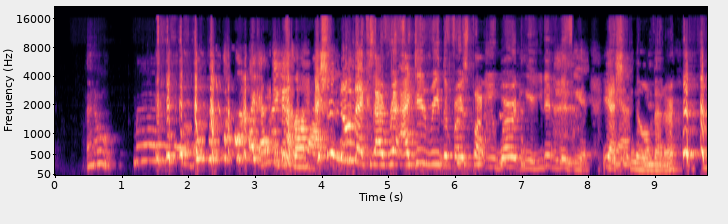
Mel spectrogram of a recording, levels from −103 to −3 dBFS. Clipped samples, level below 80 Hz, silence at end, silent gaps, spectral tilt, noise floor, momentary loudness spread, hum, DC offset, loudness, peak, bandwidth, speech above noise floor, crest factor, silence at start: under 0.1%; -62 dBFS; 0 s; none; -2.5 dB/octave; -42 dBFS; 17 LU; none; under 0.1%; -15 LUFS; -2 dBFS; 17 kHz; 27 dB; 14 dB; 0.5 s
